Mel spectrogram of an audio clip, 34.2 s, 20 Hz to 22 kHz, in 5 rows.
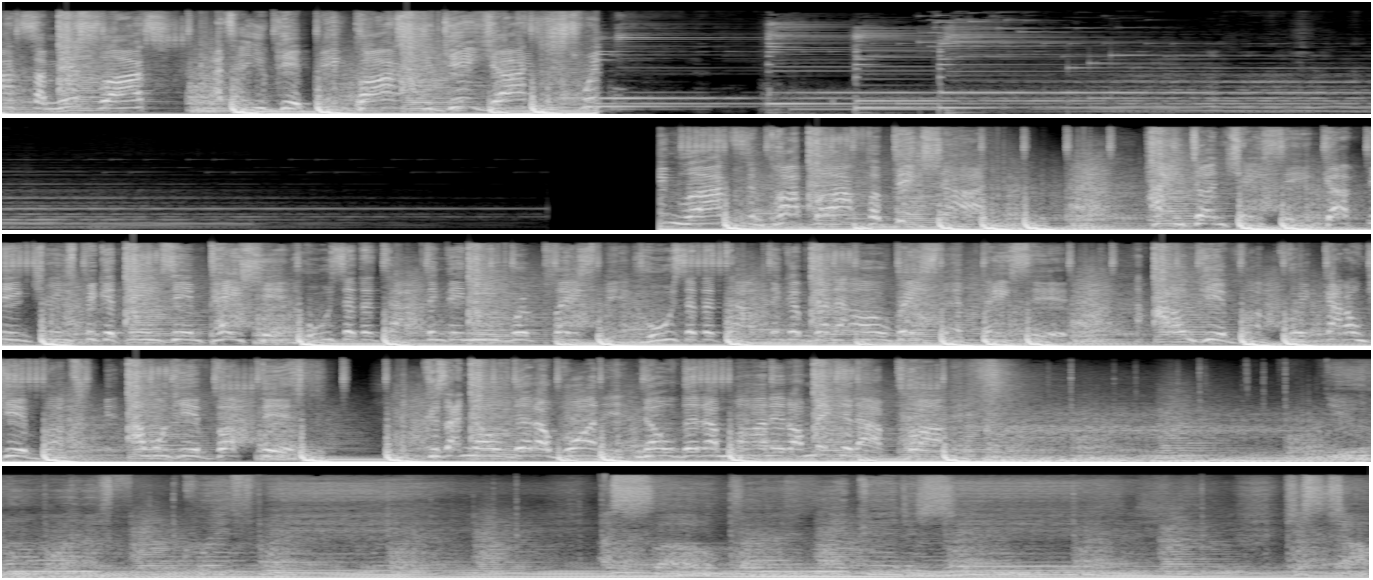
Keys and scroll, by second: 0.0 ctrl+t, 9.6 ctrl+t.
